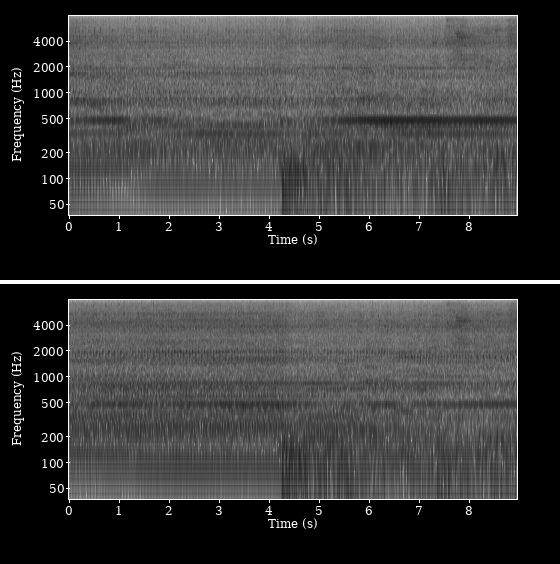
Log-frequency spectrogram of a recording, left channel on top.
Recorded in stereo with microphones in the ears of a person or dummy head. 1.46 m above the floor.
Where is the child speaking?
40° right (ahead or behind), 1.9 m; by 8.9 s 40° left (ahead or behind), 4 m.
